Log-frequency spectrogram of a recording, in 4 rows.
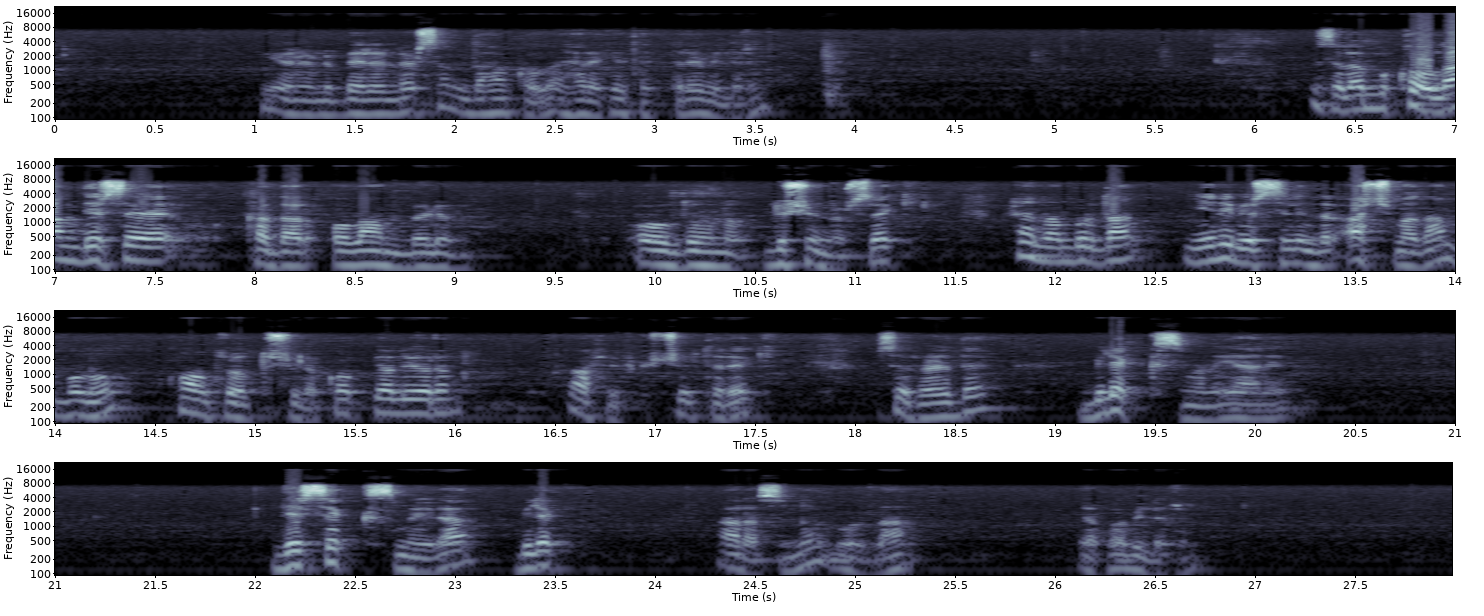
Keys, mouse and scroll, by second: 8.7-13.2 drag, 13.2-27.9 ctrl+drag.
